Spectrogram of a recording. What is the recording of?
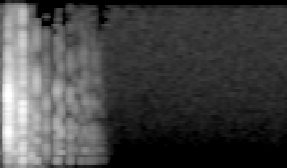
Shaking a spray paint can once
